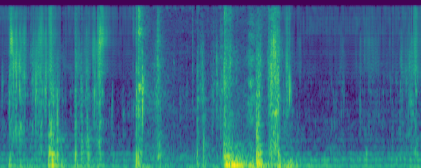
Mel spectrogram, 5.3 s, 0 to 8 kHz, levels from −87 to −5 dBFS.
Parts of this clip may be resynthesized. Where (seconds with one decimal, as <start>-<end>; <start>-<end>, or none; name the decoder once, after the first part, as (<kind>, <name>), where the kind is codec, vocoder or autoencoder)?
0.0-1.7 (vocoder, BigVGAN v2); 3.5-5.3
